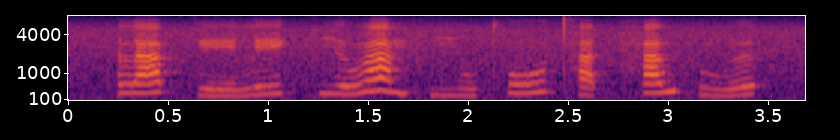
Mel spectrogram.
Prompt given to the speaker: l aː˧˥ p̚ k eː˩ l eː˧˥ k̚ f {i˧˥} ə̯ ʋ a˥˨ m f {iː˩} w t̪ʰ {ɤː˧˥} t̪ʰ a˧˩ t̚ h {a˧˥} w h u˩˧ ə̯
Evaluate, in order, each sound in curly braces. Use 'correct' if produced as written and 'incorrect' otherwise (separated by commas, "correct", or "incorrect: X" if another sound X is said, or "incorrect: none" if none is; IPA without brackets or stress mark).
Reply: incorrect: i˧, correct, incorrect: oː˧˥, correct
